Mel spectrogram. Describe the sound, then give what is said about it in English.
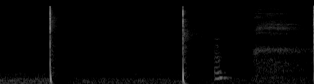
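Three sharp, crisp slaps of a hand on bare skin, slaps to the clitoris during masturbation, spaced slowly about a second apart, close to the microphone, with faint rustling in between and no talking. “I'll do some clit slaps.”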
